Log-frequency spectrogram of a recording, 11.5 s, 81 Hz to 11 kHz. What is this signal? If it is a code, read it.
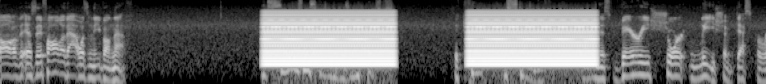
Train horn signal, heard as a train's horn, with speech in English. 2 long. On North American railways: brakes released, proceed.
